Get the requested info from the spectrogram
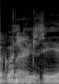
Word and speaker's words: Guendouzi: Yeah, Matteo Guendouzi.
